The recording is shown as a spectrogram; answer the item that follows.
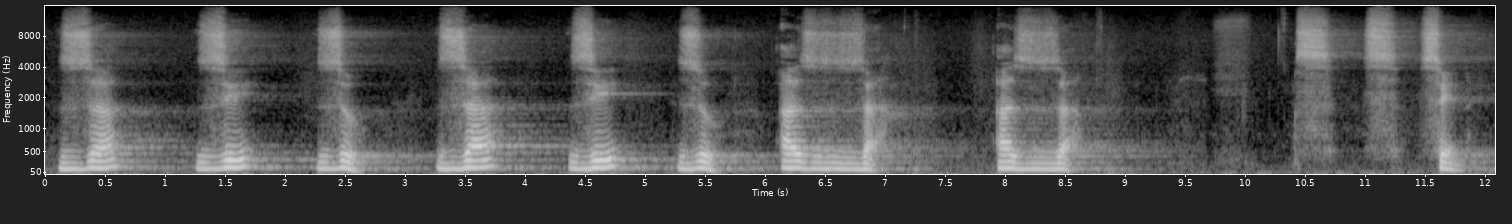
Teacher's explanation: হরফটি উচ্চারিত হয় জিহ্বার অগ্রভাগ এবং উপরের এবং নিচের সামনের দুই দাঁতের মধ্যখান দিয়ে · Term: যাই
